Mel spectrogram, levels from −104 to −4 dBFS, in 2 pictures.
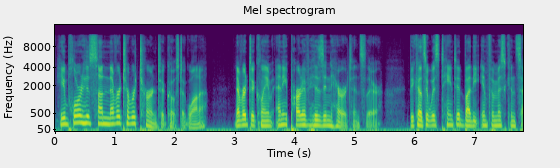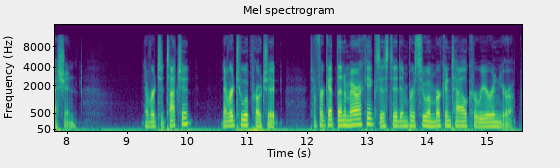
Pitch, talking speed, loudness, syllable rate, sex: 135 Hz, 175 wpm, -20 LUFS, 6.7 syllables/s, male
